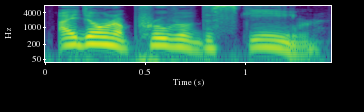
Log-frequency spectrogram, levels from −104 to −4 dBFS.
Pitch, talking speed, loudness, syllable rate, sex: 160 Hz, 250 wpm, -18 LUFS, 7.1 syllables/s, female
